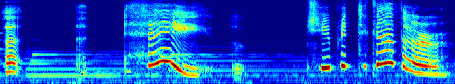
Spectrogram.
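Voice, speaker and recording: A woman voicing a small, boastful childlike companion creature in a video game, with a squeaky voice and a blunt manner. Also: huge pitch swings, takes it slowly, heavily acted. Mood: alarmed. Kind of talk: animated video game dialogue. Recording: loud music under the voice.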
